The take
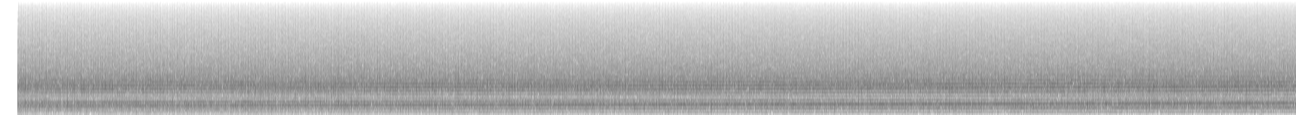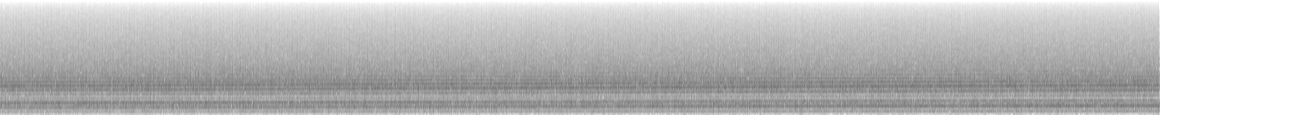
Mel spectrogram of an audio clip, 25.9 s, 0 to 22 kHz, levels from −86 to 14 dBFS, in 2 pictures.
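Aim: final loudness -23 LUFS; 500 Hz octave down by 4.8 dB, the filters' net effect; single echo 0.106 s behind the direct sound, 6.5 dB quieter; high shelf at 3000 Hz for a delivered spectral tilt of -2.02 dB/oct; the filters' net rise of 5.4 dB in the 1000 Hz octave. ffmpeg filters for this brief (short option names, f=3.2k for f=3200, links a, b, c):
-af "equalizer=f=500:t=o:g=-8,equalizer=f=1k:t=o:g=7,highshelf=f=3k:g=7,aecho=1:1:106:0.473,volume=5dB"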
